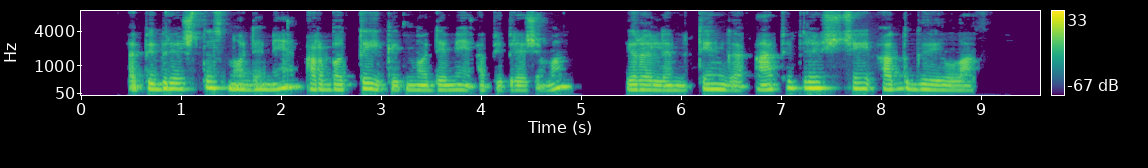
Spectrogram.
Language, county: Lithuanian, Vilnius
